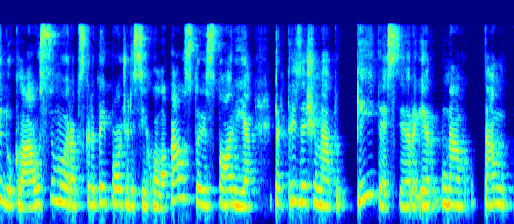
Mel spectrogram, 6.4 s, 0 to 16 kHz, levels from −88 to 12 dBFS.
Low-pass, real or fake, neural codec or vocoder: 10.8 kHz; fake; vocoder, 24 kHz, 100 mel bands, Vocos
